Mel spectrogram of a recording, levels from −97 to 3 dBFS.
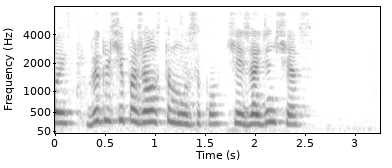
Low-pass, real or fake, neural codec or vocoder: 7.2 kHz; real; none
